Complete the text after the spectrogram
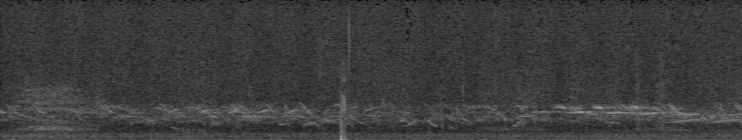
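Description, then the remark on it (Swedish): Ortolan bunting song, thin repeated phrases over steady outdoor ambience, with one sharp click partway through and no one talking. “Jag tycker det låter som det är ortolan överallt nu.”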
